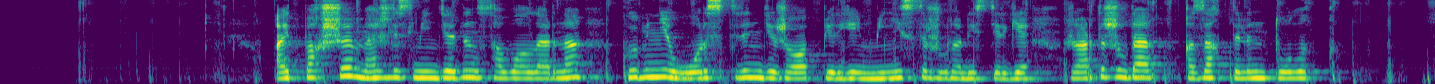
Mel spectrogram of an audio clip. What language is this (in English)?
Kazakh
